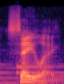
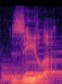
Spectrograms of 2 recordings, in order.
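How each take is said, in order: First: It is said the English way. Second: It is said the German way. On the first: This is the form used in the English dubs. "In the original English dub of the series, it was pronounced" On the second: This is the form of the word's source language. "which is the German pronunciation since it's a German word"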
